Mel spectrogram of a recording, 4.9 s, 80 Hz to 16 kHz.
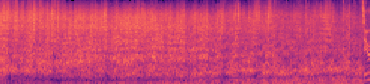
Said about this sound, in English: mistaking the sound of the F/A-18 Super Hornet. The roar of that engine travels across Seattle's perfectly blue skies, screaming loud and clear that the Blue Angels are here.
